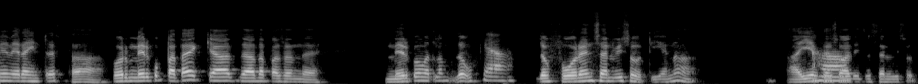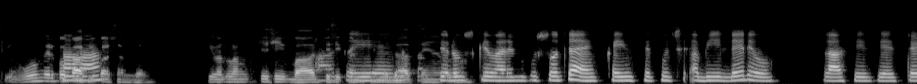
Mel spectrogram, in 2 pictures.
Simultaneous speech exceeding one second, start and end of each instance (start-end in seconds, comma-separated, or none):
12.3-13.9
